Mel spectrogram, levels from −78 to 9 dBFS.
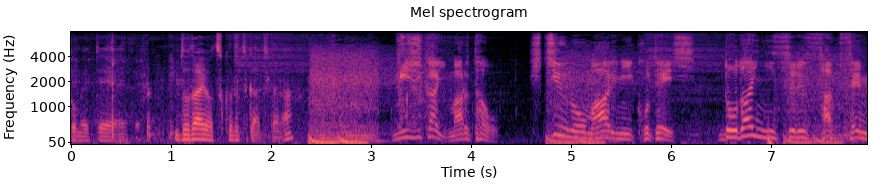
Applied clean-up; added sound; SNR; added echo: none; Purr + Crash cymbal; 18 dB; none.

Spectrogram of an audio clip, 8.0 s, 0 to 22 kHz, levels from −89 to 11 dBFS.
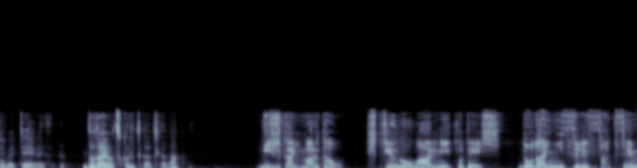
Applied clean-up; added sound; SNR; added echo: neural mask model DeepFilterNet 3.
